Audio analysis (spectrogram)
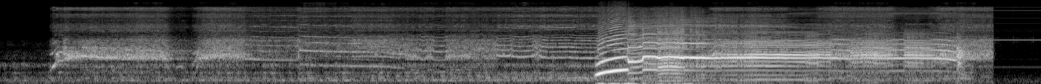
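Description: A loud, drawn-out scream rising sharply midway and sustained for several seconds, heard close with no speech over it.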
